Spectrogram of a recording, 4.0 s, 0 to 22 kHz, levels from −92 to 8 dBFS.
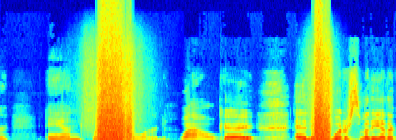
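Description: At 0.64 to 1.63 s and again at 2.95 to 3.47 s, wireless microphone noise hits break in: the analogue FM radio link fades, receiver static surges as a swish over the speech, then recedes. Unlike a digital dropout, the sound is masked by noise rather than muted.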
